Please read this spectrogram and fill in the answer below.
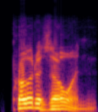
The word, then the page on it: protozoan: American English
